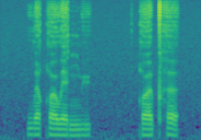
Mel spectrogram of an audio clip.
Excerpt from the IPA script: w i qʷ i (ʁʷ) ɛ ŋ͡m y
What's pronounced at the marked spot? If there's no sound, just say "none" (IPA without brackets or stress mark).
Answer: w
